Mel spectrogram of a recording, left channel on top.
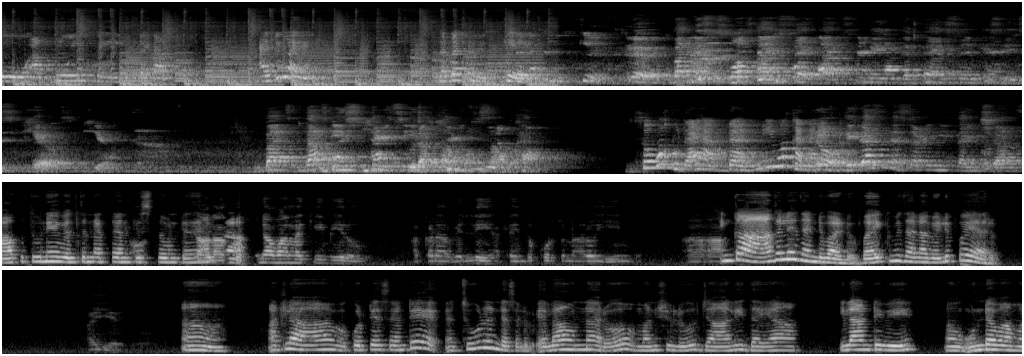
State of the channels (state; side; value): different; both; correlation 0.00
